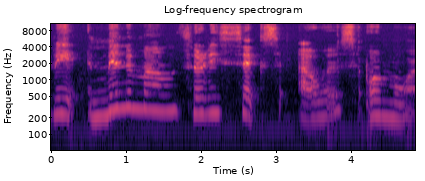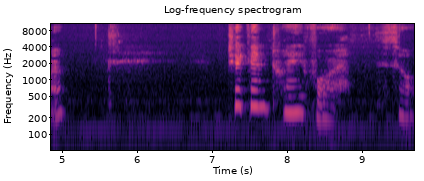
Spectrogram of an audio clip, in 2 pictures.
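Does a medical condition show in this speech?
Yes: bulbar ALS, bulbar onset.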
